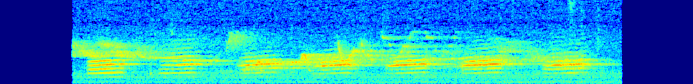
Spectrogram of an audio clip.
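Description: Red-breasted Nuthatch giving a run of nasal, tinny honks, like a tiny toy horn, about six notes in four seconds; light background hiss.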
